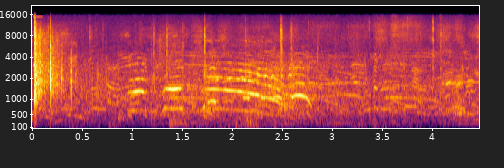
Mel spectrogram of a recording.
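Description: A starter's pistol fires with a sharp crack right at the start, then spectators shout and cheer as the sprinters leave the blocks.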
